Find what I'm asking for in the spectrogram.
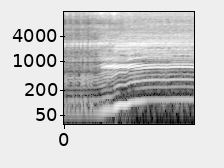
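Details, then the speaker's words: Craftsman 27 cc two-stroke string trimmer, made January 2013: buzzy engine climbs cleanly to full speed and holds a steady, even high note under load; sounds pretty good, though it is smoking. "sounds pretty good."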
